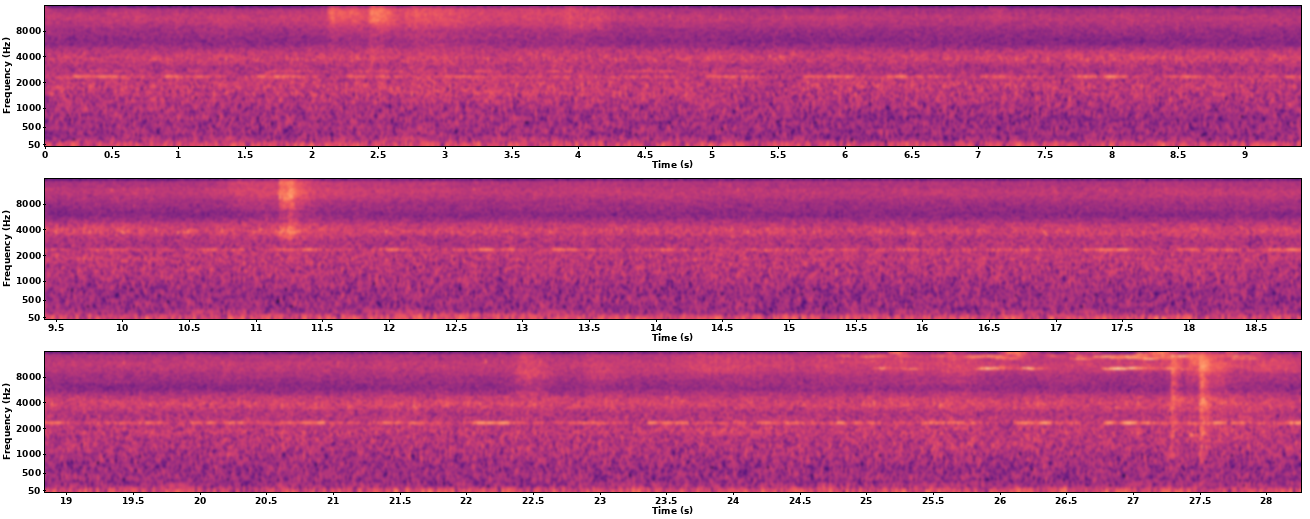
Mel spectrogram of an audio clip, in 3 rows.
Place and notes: Keelung, Taiwan - Traffic noise
Busy Traffic, Sony PCM D50 + Soundman OKM II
